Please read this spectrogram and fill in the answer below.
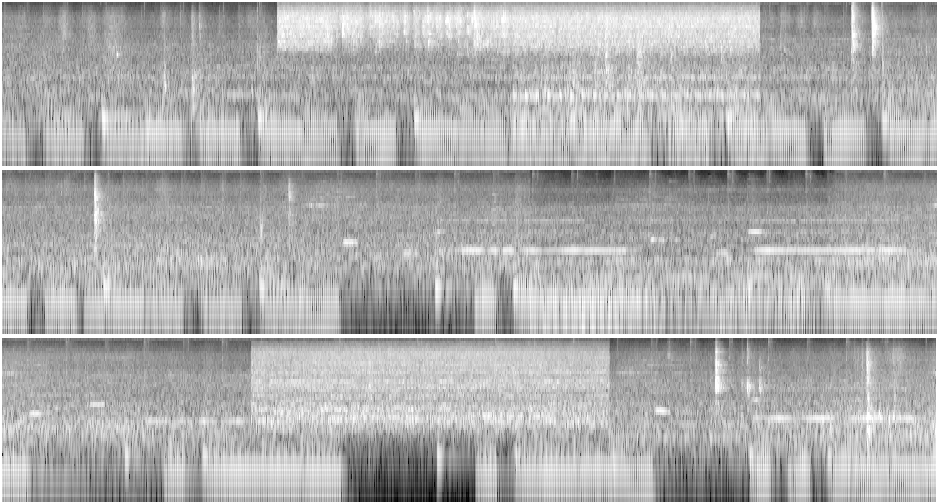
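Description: Hair dryer blowing in two bursts that switch on and off sharply: the first about two seconds in and lasting several seconds, the second near the end. Background music plays throughout.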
